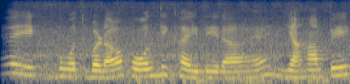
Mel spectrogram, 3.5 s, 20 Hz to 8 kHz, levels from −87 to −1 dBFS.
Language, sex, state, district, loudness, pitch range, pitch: Hindi, male, Punjab, Pathankot, -16 LUFS, 195-250 Hz, 215 Hz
